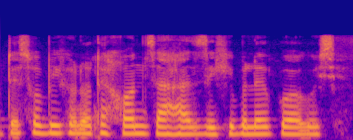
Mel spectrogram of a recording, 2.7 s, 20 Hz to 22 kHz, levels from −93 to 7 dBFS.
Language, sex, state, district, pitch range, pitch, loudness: Assamese, female, Assam, Kamrup Metropolitan, 200-220 Hz, 200 Hz, -16 LUFS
